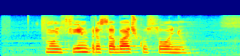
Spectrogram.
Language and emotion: Russian, neutral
